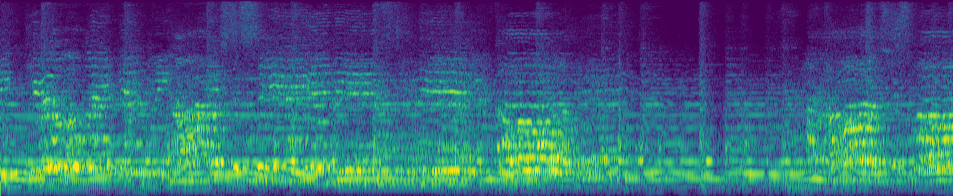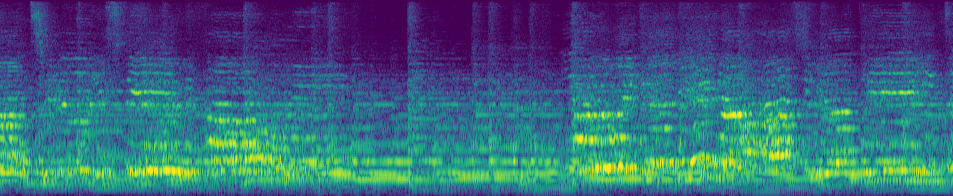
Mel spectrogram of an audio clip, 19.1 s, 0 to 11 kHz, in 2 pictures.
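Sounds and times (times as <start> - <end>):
woman singing: 0.0 - 5.7, 15.2 - 19.0
electric guitar: 0.0 - 19.0.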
